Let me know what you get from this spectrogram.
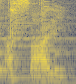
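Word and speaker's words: açaí: Sorry, you should pronounce it as acai.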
